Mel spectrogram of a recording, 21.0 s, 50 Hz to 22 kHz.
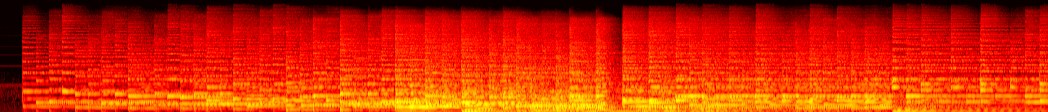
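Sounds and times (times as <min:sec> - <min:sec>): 
synth pad piano sound from a synthesizer module: 0:00.4 - 0:20.9.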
